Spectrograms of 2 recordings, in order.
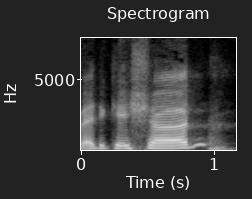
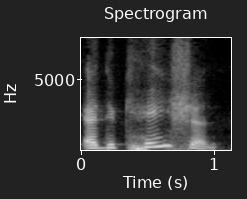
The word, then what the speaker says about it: education: So here we won't say education. You have education, which is what Singaporeans will say, but we will say education.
